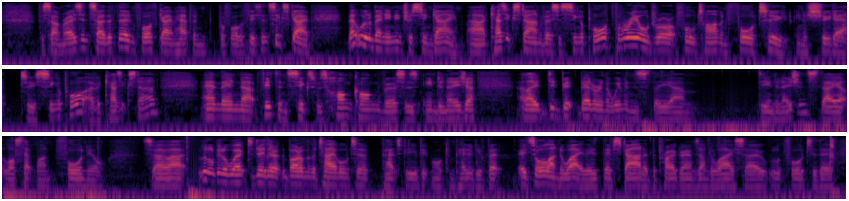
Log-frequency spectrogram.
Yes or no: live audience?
no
